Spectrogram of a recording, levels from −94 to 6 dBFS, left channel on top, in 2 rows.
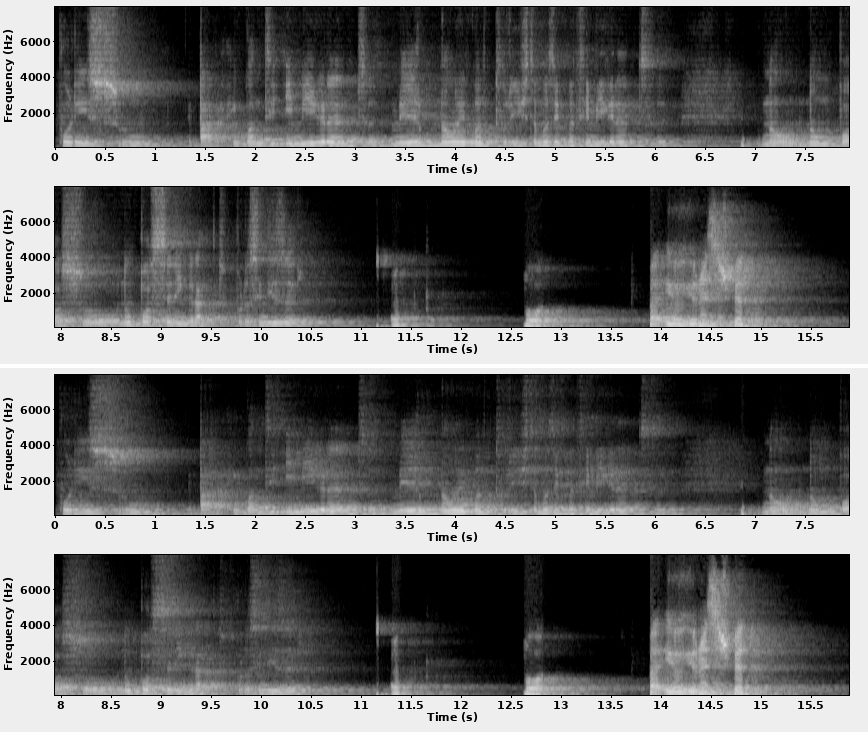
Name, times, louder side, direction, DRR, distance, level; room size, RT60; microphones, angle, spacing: voice 1, 0.0-6.2 7.0-10.4, left 1 dB, 55° left, 3 dB, 2.7 m, -23 dB
voice 2, 13.9-15.0, right 2 dB, 25° right, 6 dB, 1.3 m, -17 dB
25.5 x 20.5 x 7.6 m, 2.1 s
head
